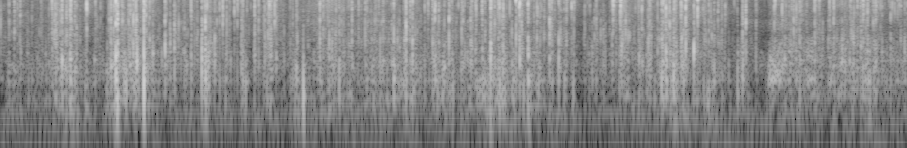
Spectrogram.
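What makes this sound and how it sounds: A plastic film croissant wrapper, bunched around the croissant, is scrunched and crinkled in both hands. The result is a continuous, bright, crackly crinkling, dense with sharp little snaps and pops, steady for the whole clip with almost no low end.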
